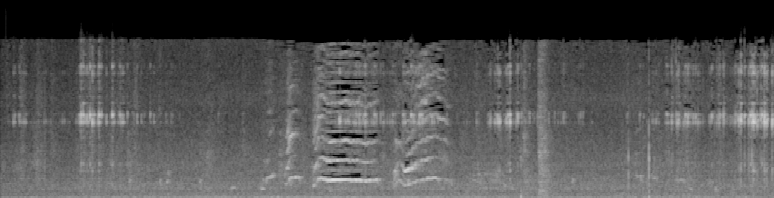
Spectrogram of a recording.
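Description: Mame shiba puppy whining and yelping: a short run of high cries that rise and fall, the loudest held briefly, in the middle of the stretch. Light rustling comes near the start and near the end.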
